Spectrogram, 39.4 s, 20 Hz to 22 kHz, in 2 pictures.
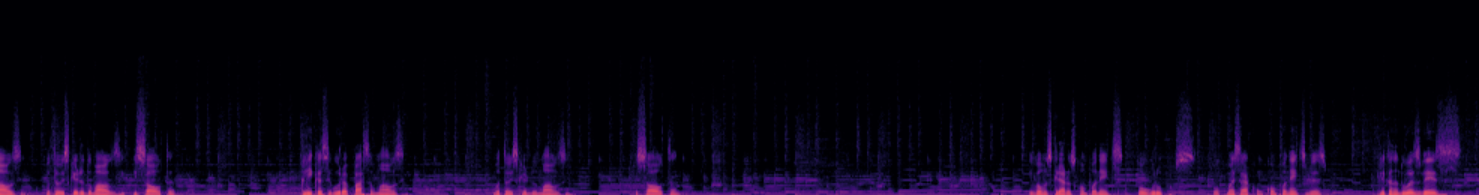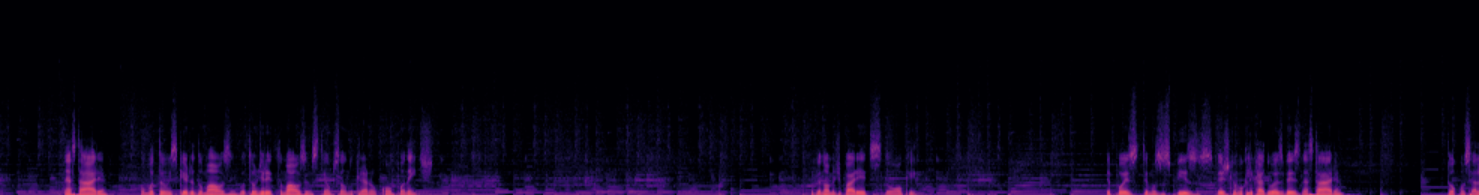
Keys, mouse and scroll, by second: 2.1 click, 2.4 scroll down 1, 3.4 scroll up 1, 4.2 click, 5.3 click, 6.2 scroll down 1, 7.1 scroll up 1, 7.7 scroll up 1, 8.2 click, 8.6 click, 8.8 scroll down 1, 9.4 scroll up 1, 9.8 click, 10.3 click, 11.1 scroll down 1, 12.3 click, 12.7 click, 12.9 scroll down 1, 14.1 click, 14.7 scroll up 1, 15.7 click, 15.9 click, 17.5 right click, 19.0 click, 22.8 right click, 24.5 click, 27.0-28.0 typing, 31.5 click, 33.4 scroll down 1, 34.5 click, 36.5 click, 36.7 click.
